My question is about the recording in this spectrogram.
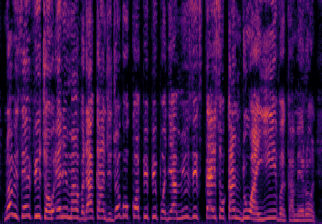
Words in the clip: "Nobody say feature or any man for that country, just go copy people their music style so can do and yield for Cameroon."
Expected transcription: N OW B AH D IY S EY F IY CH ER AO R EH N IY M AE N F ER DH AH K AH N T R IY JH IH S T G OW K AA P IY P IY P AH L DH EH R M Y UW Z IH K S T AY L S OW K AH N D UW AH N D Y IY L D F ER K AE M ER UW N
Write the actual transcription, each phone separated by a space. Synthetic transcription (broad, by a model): N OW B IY S EY F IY CH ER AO W EH N IY M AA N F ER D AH K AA N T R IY JH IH G OW K AA P IY P IY P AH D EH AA M Y UW Z IH K S T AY S OW K AH N D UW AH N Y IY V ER K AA M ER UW N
